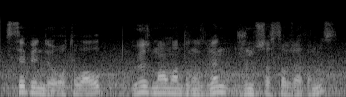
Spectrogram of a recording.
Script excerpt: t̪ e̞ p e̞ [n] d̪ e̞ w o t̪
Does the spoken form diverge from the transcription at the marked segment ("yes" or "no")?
no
